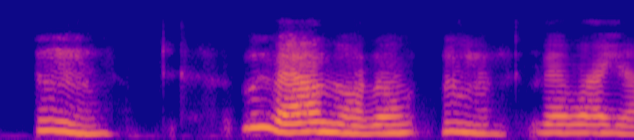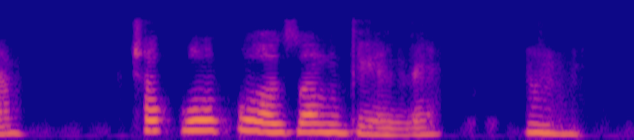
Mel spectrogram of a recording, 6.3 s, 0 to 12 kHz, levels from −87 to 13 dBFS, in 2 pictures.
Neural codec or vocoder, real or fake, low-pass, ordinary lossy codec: codec, 16 kHz, 1 kbps, FreqCodec, smaller model; fake; 7.2 kHz; none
